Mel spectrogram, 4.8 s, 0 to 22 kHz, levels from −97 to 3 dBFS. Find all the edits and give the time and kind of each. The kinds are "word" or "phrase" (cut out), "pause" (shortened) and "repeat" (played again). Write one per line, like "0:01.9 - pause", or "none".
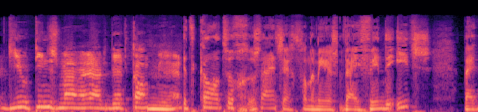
0:01.0 - phrase
0:01.5 - phrase
0:02.7 - phrase
0:03.4 - word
